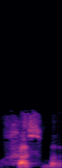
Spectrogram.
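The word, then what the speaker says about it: χάσμα: Ahí la palabra cima, en el griego es jasma, anótelo, jasma, se escribe Jasma, acento en la primera A, jasma, cima.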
